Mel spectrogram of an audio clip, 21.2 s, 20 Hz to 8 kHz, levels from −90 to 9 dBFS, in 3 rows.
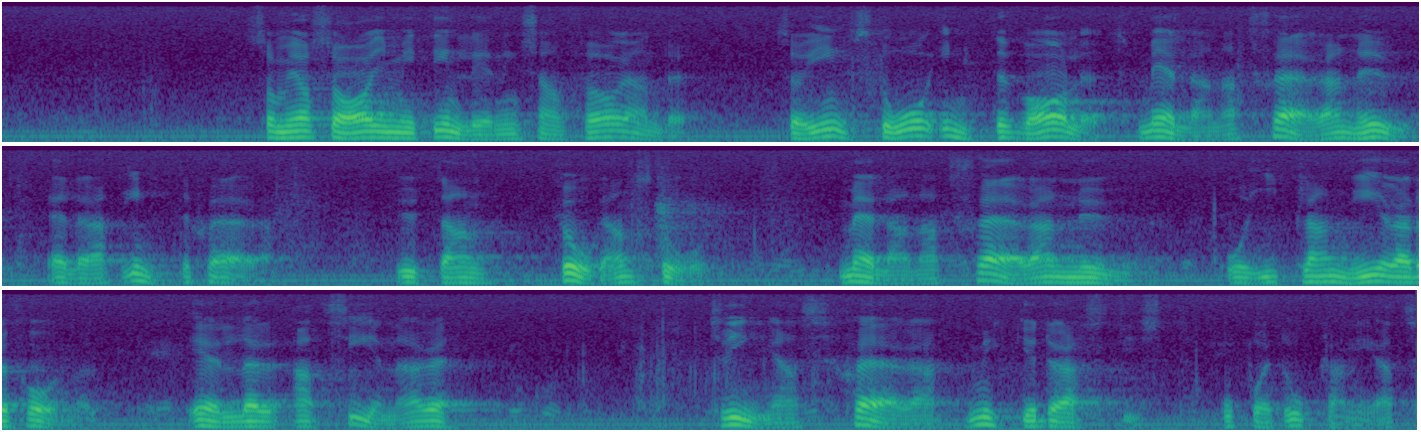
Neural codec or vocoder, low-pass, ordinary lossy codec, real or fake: none; 7.2 kHz; none; real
